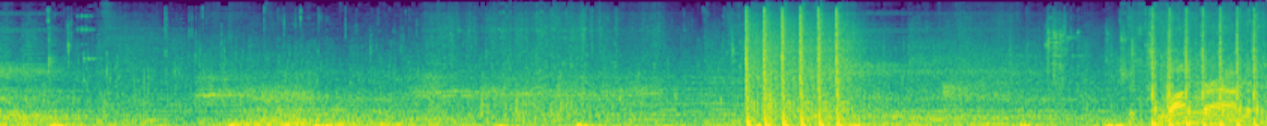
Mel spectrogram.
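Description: Gunfire in the video game Marvel's Midnight Suns: a loud rapid burst of shots around the middle, then a second volley near the end, over a steady bed of game music and effects.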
